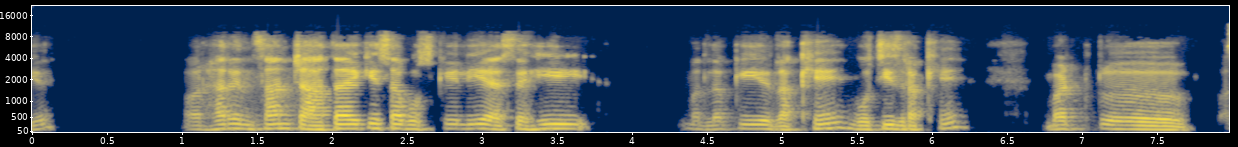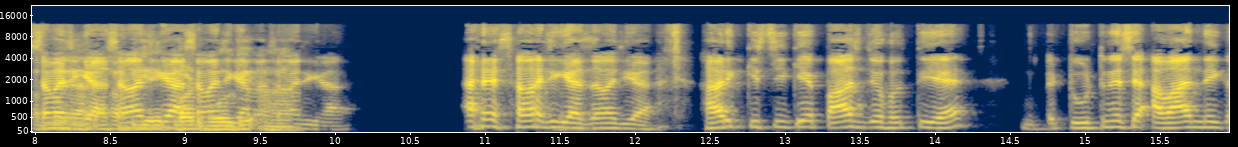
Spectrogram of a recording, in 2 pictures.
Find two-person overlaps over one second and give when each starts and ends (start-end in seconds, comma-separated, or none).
8.0-9.8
